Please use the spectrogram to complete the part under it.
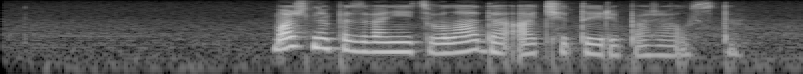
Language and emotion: Russian, neutral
